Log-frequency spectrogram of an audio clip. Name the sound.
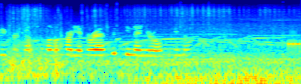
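ambulance siren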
